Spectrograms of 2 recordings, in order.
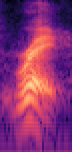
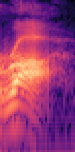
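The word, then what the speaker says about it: רעה: It is pronounced Ray, or Ra, I guess. It would be better, Ra.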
